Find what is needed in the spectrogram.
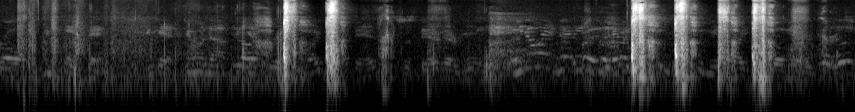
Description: Cat sneezes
